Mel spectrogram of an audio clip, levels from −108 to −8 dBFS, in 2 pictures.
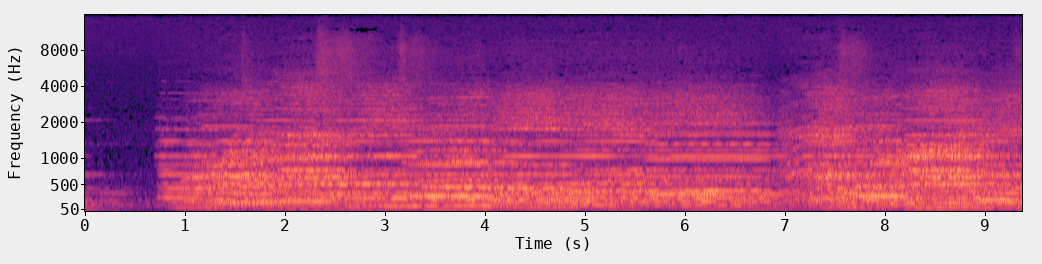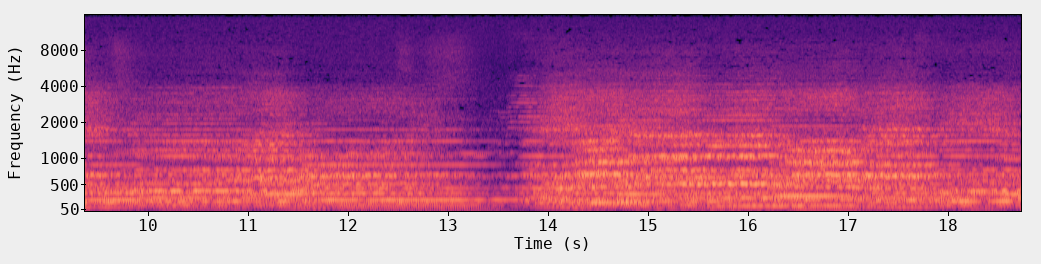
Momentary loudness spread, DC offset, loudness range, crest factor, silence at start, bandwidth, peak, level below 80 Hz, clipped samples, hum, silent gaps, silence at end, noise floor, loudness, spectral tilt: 8 LU; under 0.1%; 4 LU; 16 dB; 0 s; 16 kHz; -18 dBFS; -54 dBFS; under 0.1%; none; none; 0 s; -58 dBFS; -32 LUFS; -6 dB/octave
